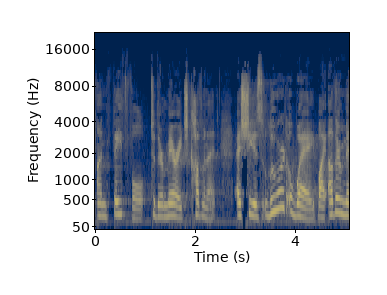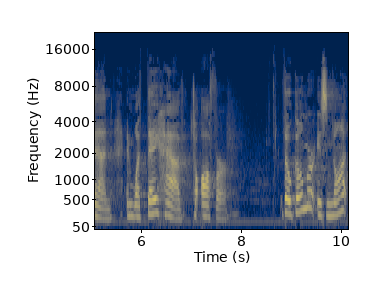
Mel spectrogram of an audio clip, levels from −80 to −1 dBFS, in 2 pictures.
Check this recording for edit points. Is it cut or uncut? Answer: uncut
